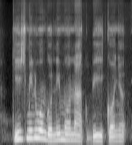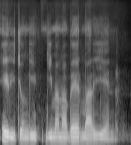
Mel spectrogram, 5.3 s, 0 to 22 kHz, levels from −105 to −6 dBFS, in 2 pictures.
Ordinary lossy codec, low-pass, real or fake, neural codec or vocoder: none; none; fake; codec, 44.1 kHz, 7.8 kbps, DAC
